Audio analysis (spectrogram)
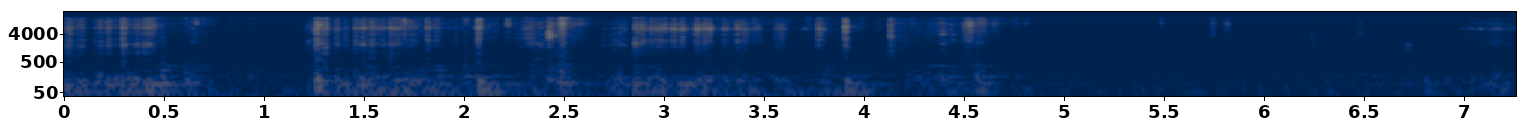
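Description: A metal utility blade scrapes across the face and edge of a palm-sized solid red bar of soap held in the hand, shaving off curls and flakes. The first few seconds are a dense, bright, crackly scraping with sharp tearing bursts. The scraping then thins out to a quieter stretch of sparse little ticks and crinkles.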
